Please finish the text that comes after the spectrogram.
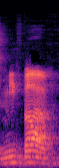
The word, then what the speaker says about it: midbar: This midbar means desert, wilderness. So here it is silent. Midbar. It doesn't, there's no vowel sound with that. Do you see that? That's the standard use, the silent schwa.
